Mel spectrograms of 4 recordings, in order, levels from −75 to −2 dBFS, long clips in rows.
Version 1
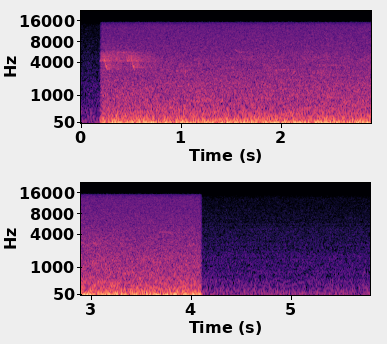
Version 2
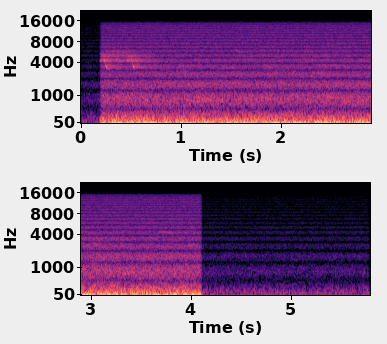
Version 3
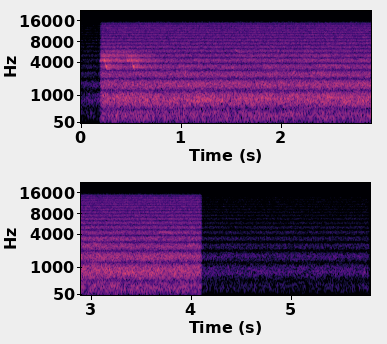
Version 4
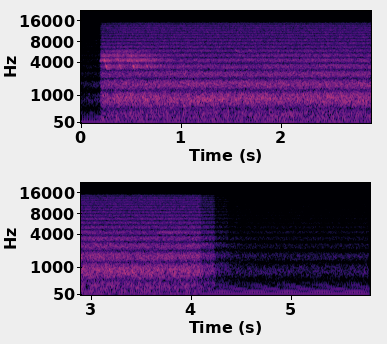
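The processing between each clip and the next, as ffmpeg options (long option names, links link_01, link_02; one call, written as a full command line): ffmpeg -i in.wav -af "aecho=1:1:1.2:0.67,volume=-3dB" out.wav
ffmpeg -i in.wav -af "highpass=420,volume=-2dB" out.wav
ffmpeg -i in.wav -filter_complex "[0:a]aeval=exprs='val(0)+0.00355*(sin(2*PI*60*n/s)+sin(2*PI*2*60*n/s)/2+sin(2*PI*3*60*n/s)/3+sin(2*PI*4*60*n/s)/4+sin(2*PI*5*60*n/s)/5)':channel_layout=same,asplit=5[link_01][link_02][link_03][link_04][link_05];[link_02]adelay=135,afreqshift=57,volume=-4dB[link_06];[link_03]adelay=270,afreqshift=114,volume=-13.9dB[link_07];[link_04]adelay=405,afreqshift=171,volume=-23.8dB[link_08];[link_05]adelay=540,afreqshift=228,volume=-33.7dB[link_09];[link_01][link_06][link_07][link_08][link_09]amix=inputs=5:normalize=0,volume=-6.5dB" out.wav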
